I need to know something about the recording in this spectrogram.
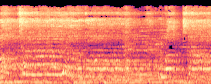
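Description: A man singing a Korean trot song through a microphone over an amplified karaoke backing track. One note is held for about a second near the start, then the melody steps up.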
